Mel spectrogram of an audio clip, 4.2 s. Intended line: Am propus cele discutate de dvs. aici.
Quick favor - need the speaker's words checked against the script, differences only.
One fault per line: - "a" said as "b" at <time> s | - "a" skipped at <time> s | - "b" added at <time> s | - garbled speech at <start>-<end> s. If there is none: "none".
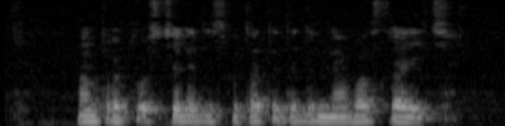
none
